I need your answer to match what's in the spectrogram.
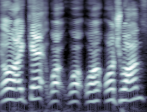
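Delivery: put-on thick, fast Liverpool accent. Retelling how a chip shop worker in Liverpool talks: thick, fast Liverpool accent. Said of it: "It's so thick and fast".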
